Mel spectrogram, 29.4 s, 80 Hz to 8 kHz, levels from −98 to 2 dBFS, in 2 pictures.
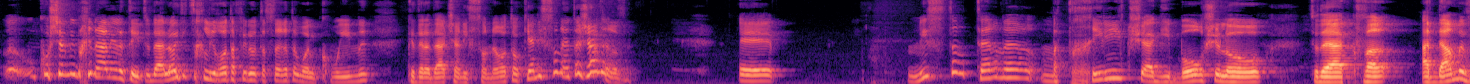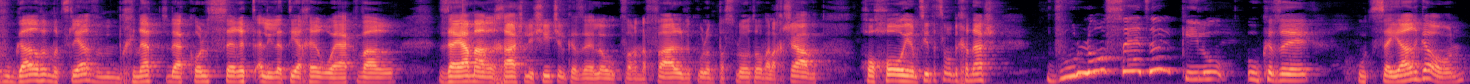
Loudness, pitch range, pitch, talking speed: -22 LUFS, 135-200 Hz, 150 Hz, 165 wpm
